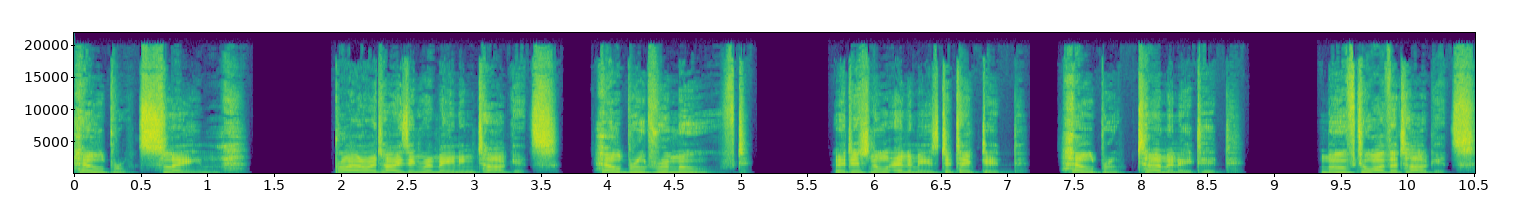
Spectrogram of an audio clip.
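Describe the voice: Using a put-on character voice at medium pitch, a man speaks at a fairly slow pace with big pitch swings, a fairly bright tone and a slightly husky edge, on a very clean recording with a silent background.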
